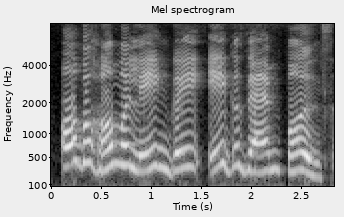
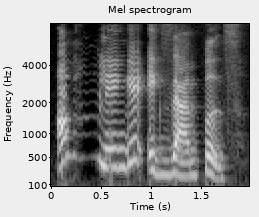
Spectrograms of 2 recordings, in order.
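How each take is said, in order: First: Slower, drawn-out syllable-by-syllable delivery; measured, stretched-out announcement; slow, deliberate repeat. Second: Said in the usual way. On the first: Shown as a demonstration. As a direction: spell it out slowly, piece by piece. Repeats announcement slowly, broken up.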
